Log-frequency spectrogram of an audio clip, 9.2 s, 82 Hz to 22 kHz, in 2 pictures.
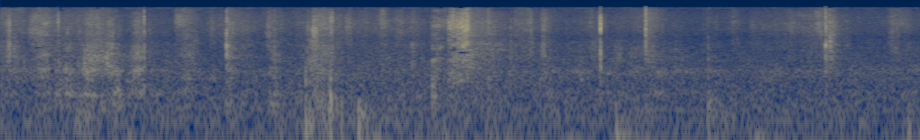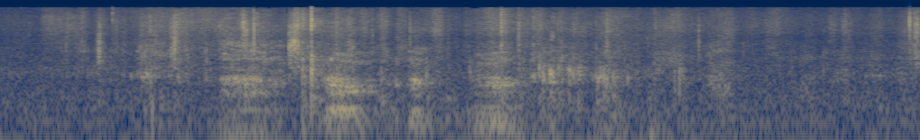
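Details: Five Golden Retriever puppies, Chiro's litter, 144 days old, playing together indoors at Ain village on 15 September 2018; scattered panting and scuffling, then a louder cluster of short voiced growls and whines near the end.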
